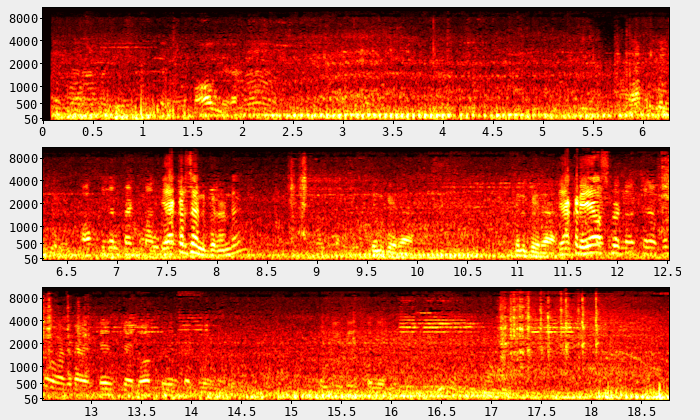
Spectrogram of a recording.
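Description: Motorcycle engine running steadily, a low even hum, with people's voices talking over it; the voices grow louder twice, about seven and eleven seconds in.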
